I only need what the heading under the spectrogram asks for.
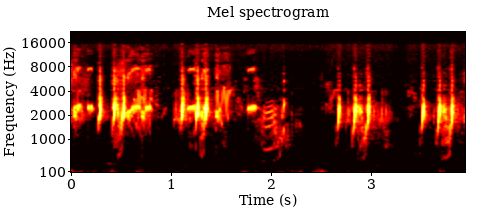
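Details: Common quail calling, used as a hunting lure for morning use: sharp three-note phrases near the same pitch, repeated about once a second with short silent gaps between groups.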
